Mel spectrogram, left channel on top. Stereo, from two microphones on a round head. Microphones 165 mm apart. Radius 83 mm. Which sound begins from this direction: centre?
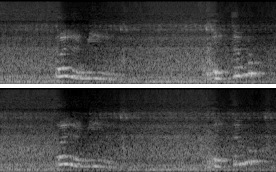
A child speaking, at 0.6 s.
